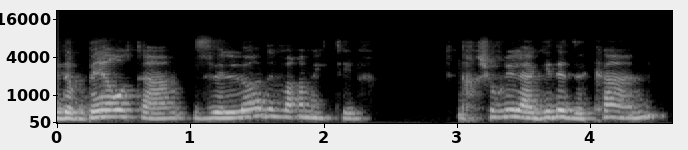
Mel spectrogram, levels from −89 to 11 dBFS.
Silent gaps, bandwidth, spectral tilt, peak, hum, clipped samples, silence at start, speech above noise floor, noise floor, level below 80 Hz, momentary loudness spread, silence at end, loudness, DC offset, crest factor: none; 7.8 kHz; -8 dB/octave; -4 dBFS; none; under 0.1%; 0 s; 60 dB; -80 dBFS; -64 dBFS; 15 LU; 0.05 s; -21 LUFS; under 0.1%; 18 dB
